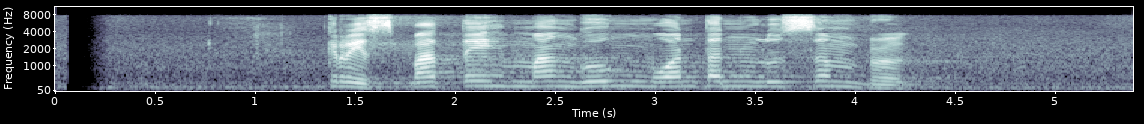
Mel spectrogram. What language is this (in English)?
Javanese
